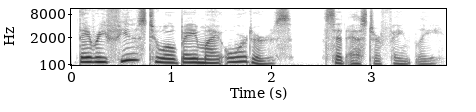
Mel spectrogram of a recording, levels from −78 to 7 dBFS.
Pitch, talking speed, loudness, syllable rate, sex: 220 Hz, 145 wpm, -17 LUFS, 4.6 syllables/s, female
